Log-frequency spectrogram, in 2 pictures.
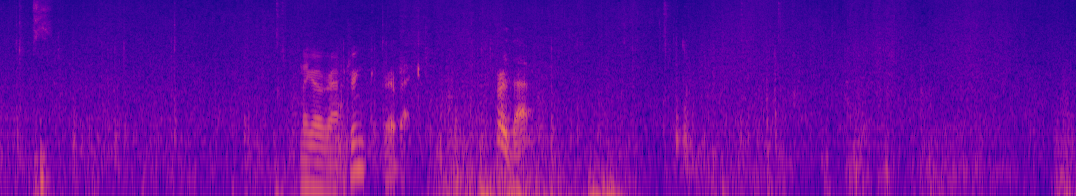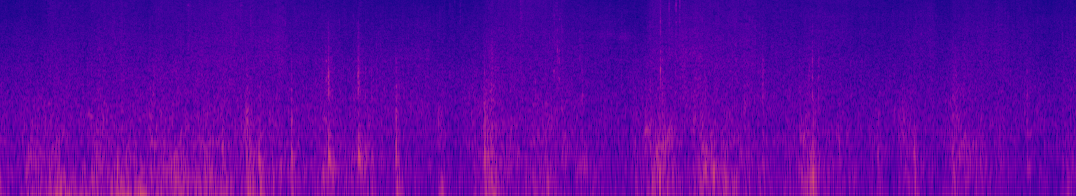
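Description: Ocean waves wash and churn steadily.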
